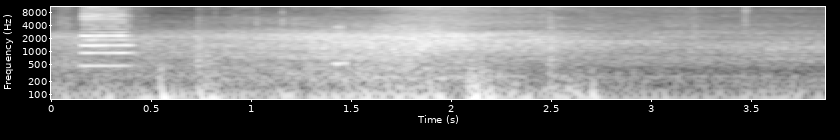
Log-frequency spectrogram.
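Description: A car passes by on a road with a whoosh.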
